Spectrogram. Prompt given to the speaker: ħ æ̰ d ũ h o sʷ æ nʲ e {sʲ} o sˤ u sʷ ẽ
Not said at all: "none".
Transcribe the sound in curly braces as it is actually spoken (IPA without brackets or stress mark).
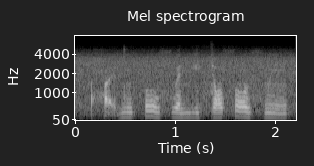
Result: sʲ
